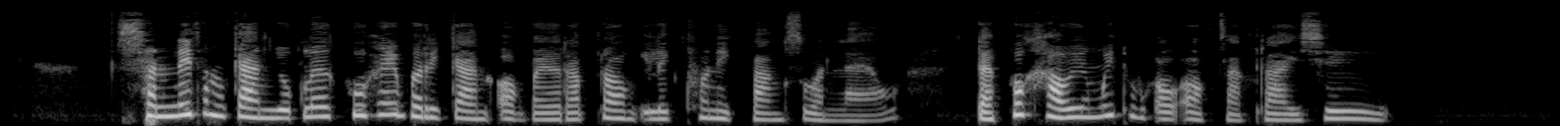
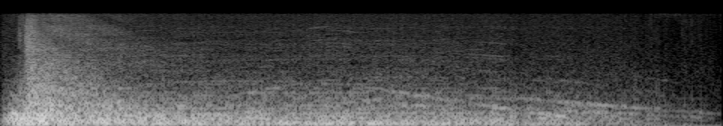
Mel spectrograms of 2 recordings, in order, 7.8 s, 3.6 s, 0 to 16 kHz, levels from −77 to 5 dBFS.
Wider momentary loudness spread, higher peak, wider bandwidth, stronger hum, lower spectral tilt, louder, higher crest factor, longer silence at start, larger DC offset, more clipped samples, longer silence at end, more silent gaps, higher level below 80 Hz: second, 13 LU vs 17 LU; about the same, -2 dBFS vs 0 dBFS; about the same, 11 kHz vs 11 kHz; neither; second, -5 dB/octave vs -6.5 dB/octave; second, -22 LUFS vs -18 LUFS; first, 22 dB vs 16 dB; first, 0.6 s vs 0 s; second, under 0.1% vs 0.6%; neither; first, 0.85 s vs 0.1 s; neither; second, -58 dBFS vs -24 dBFS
